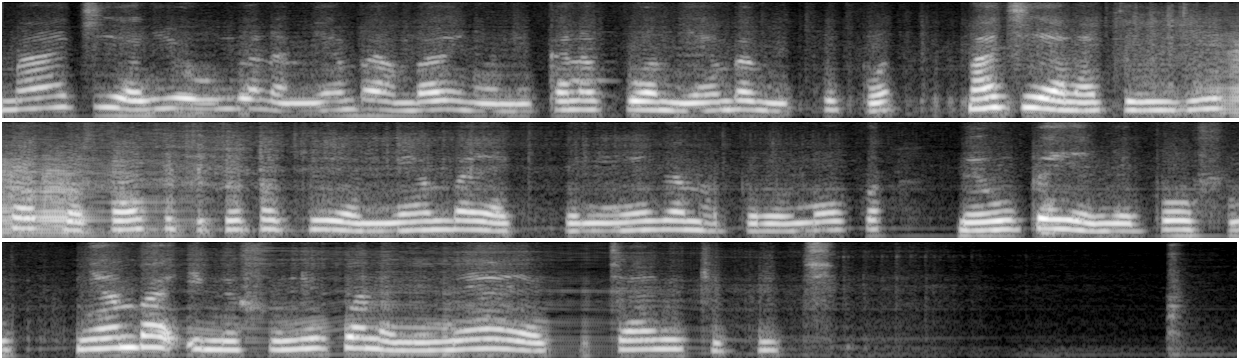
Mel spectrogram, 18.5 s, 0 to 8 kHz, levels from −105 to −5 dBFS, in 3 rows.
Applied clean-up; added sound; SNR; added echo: neural mask model RNNoise.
